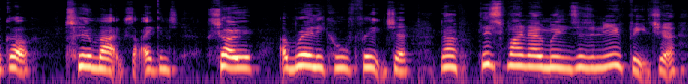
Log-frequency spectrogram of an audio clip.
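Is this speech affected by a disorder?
Yes: cerebral palsy.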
